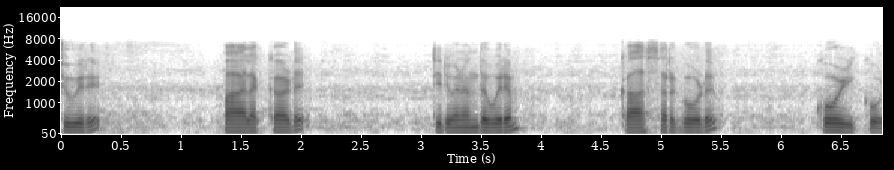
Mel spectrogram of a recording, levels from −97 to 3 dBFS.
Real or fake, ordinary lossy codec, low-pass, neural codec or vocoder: real; none; none; none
